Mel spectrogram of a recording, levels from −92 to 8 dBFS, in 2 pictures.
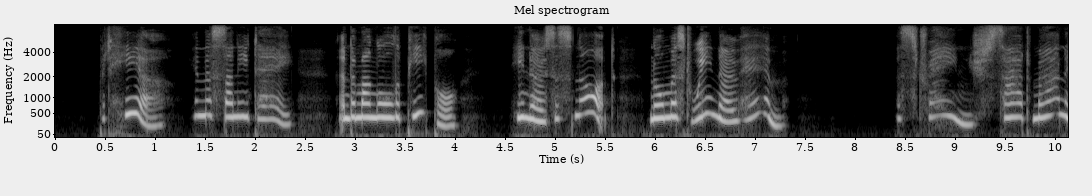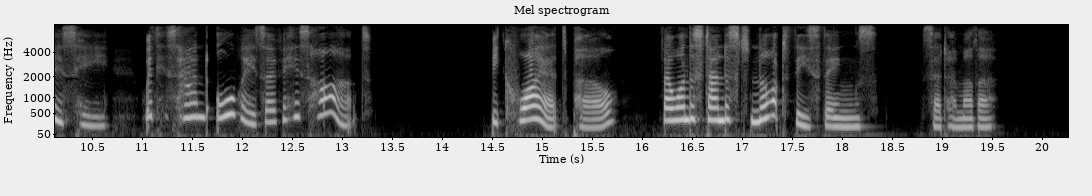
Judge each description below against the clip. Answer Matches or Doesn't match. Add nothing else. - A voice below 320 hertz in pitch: Doesn't match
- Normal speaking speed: Doesn't match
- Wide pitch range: Matches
